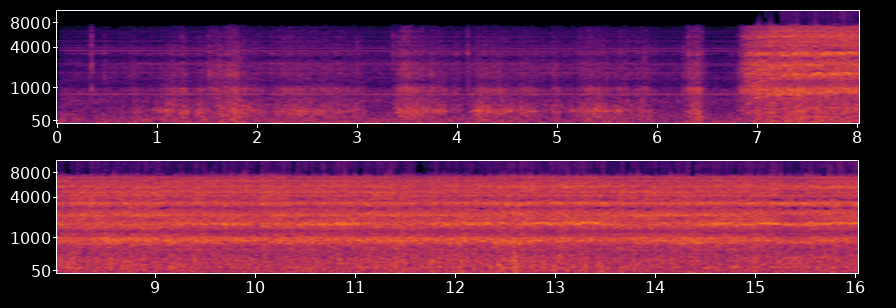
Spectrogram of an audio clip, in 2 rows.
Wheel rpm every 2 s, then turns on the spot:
10, 20, 20, 90, 220, 230, 230, 220.
2-6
